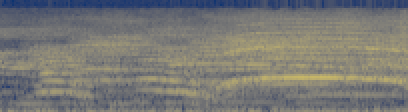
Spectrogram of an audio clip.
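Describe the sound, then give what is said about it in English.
A crowd at an APW wrestling match for the vacated APW Heavyweight Championship cheers and yells behind wrestler Big Tat in a dense, continuous wash of voices, with a few higher shouts rising out of the roar as it swells slightly louder midway through. “Big Tat getting the crowd behind him.”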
